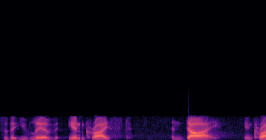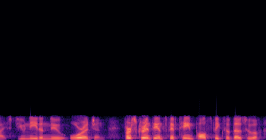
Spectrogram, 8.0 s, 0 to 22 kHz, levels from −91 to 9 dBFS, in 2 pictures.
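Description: Right from the start, at 0.05 s, there's automatic gain rising: the gain control decides the input is too quiet and nudges its gain up by about 6 dB, finishing around 1.74 s. Because it's turning up the whole signal, the speech and the background noise swell together, so the room seems to creep closer along with the talker rather than the voice simply getting louder.

Partway through that ramp, from 1.20 to 1.23 s, there's packet loss filled with silence. A 30 ms chunk of speech just vanishes and the receiver plays nothing in its place, which fits three lost 10 ms packets. The hole has hard edges on both sides, and the speech feels briefly chopped.

Then the gain control does it again, more strongly, from 2.56 to 5.06 s. This time it raises the level by about 9 dB over roughly two and a half seconds. It's a slow, steady bloom, with the background rising right alongside the voice, and it's bigger and longer than the first ramp. 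All of this sits on a G.711 telephone line, so the sound has that narrow 300 to 3.5 kHz phone-band quality throughout.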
